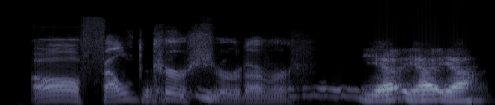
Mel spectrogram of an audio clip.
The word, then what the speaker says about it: Feldkirch: So the town was Felkir. Oh, Feldkirch or whatever.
